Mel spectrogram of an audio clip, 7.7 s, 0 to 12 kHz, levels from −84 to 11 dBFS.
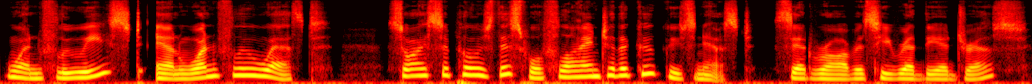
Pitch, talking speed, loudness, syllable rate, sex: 195 Hz, 185 wpm, -17 LUFS, 4.3 syllables/s, female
